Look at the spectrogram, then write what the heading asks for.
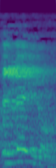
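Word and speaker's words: τέλειος: Y la palabra que Pablo escribe en ese versículo, en el idioma original se pronuncia teleio.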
